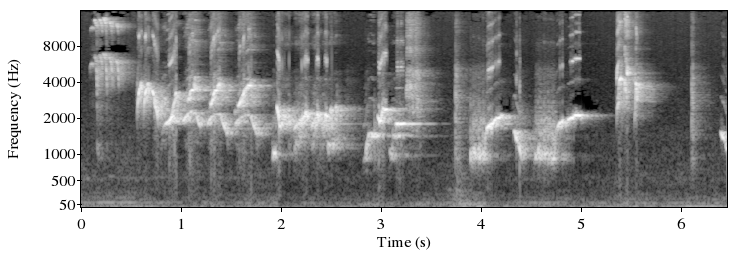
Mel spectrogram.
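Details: Lure song of a White-rumped shama intended to provoke a response: continuous, rich warbling made of quick whistled and buzzy notes that shift constantly in pitch.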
